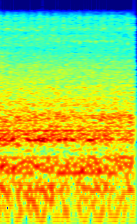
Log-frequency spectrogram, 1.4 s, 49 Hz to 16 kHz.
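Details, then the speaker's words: BMW after repair of a cylinder misfire (fault 140601) caused by a faulty ignition coil. The idle is now steady and even with no stumble or skipped beats; the engine runs normally on all cylinders. "Hı hı araç tamamen normal çalışıyor herhangi tekrar yok"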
